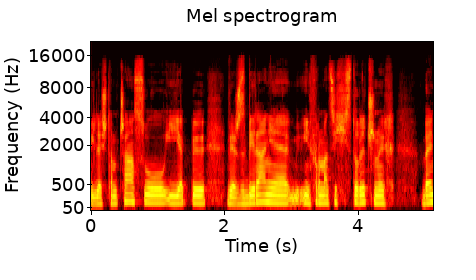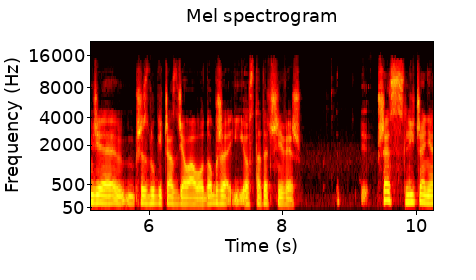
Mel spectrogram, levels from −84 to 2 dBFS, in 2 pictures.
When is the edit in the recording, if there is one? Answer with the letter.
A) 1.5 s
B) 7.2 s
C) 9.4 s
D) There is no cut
B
